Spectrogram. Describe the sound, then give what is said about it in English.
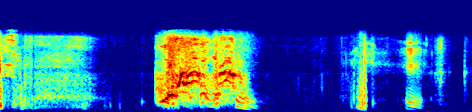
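Someone coughs and clears their throat as if something is caught in it, in a few rough, separate bursts broken by short silences. “Whoa, I don't know what it is. Excuse me, folks.”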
